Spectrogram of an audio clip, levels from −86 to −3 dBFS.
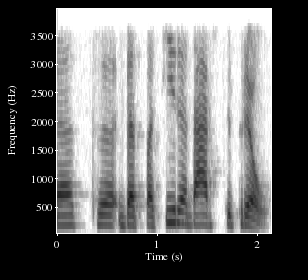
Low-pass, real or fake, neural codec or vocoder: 3.6 kHz; real; none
